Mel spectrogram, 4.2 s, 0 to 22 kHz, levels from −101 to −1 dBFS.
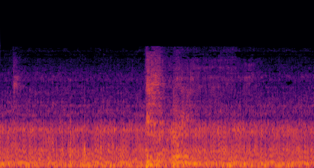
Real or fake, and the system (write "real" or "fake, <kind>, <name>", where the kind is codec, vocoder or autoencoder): fake, vocoder, HiFi-GAN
